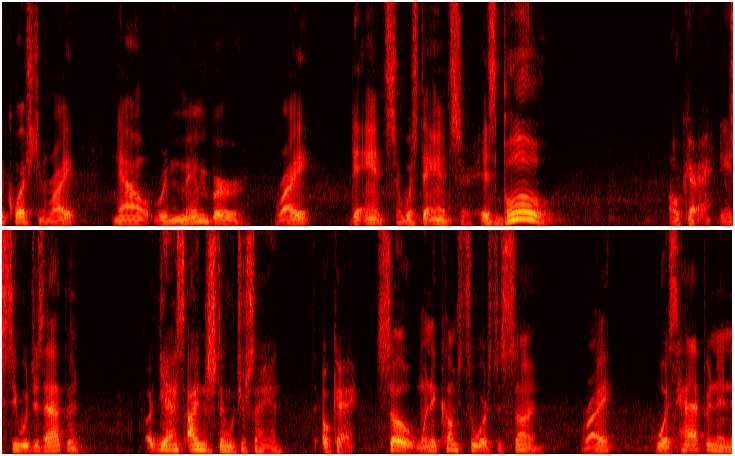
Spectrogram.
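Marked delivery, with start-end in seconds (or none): 4.8-5.6 higher, louder pupil answer; the imagined student answering the sky question; eager answer. Pretend. 8.7-10.1 higher, quick, polite agreement; the imagined student agreeing with the teacher; polite listener. Pretend.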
